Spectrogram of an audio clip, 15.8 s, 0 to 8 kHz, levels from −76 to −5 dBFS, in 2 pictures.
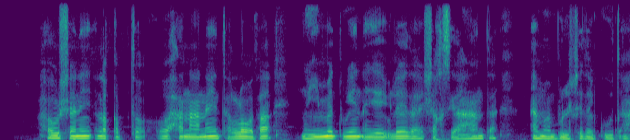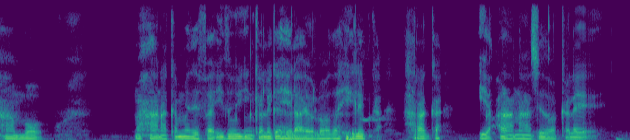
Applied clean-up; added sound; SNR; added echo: none; none; none; none.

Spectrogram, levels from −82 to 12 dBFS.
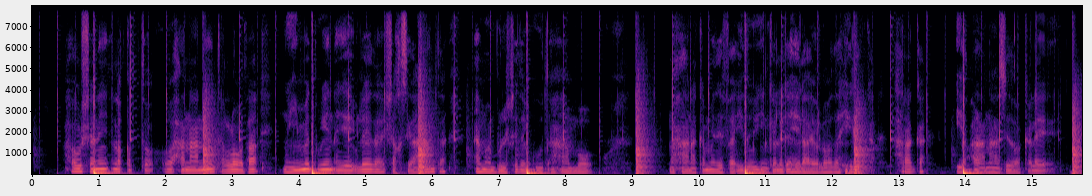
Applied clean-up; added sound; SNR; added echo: none; Drum kit; -4 dB; none.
